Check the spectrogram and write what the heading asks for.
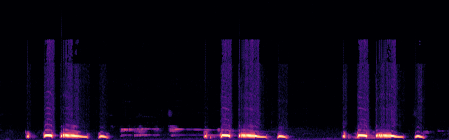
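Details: Female dove cooing to excite the male, a call meant to bring wild doves in quickly: three matching low phrases about three seconds apart, each of quick clipped notes, a long falling coo and a short closing note.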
